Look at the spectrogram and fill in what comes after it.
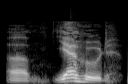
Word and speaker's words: Yehud: It cannot be derived from Judah or Yehud, which is the Hebrew pronunciation. It's the Hebrew word Yehud.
